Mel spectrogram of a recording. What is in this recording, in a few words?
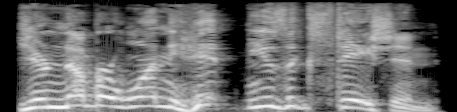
Number 1 Hit, Male; Radio; VoiceBox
